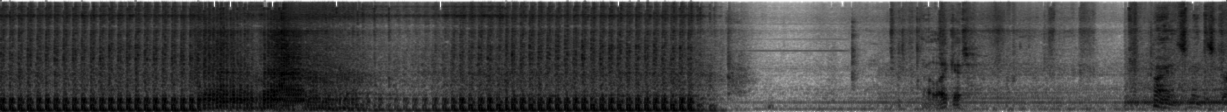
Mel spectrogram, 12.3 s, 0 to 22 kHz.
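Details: 2015 Polaris RZR 900 S test run on a newly fitted RZR 900XP exhaust that replaced a holed muffler; loud, crisp, rapid exhaust pulses swell with a throttle blip and settle before shutdown, running cleanly.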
